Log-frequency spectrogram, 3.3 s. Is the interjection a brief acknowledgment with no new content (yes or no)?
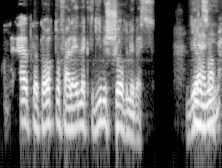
no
